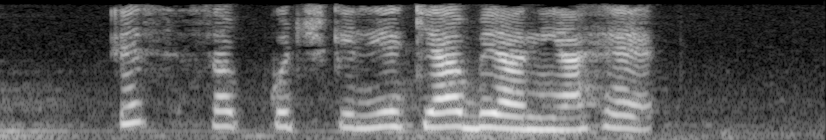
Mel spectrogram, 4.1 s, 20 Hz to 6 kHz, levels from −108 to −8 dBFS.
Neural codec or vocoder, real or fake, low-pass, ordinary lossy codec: none; real; 5.4 kHz; MP3, 48 kbps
